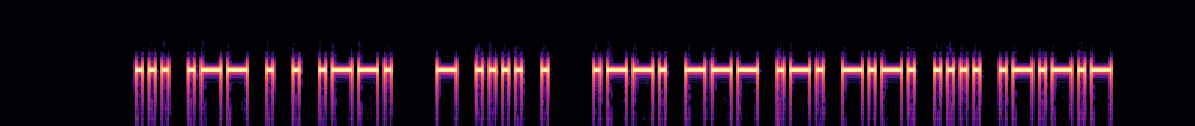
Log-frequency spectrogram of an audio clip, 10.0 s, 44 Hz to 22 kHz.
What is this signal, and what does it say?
Morse code, heard as a keyed tone, about 22 wpm, 690 Hz. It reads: SWEEP THE PORCH.
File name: practice / 22wpm / Easy Sentences with Hints - 22wpm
